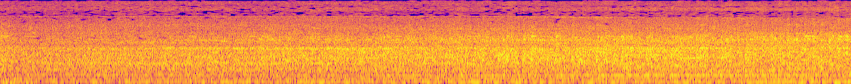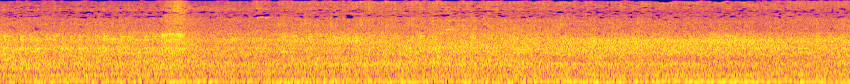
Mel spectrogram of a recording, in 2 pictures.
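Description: Diesel semi truck engine pulling hard up a steep hill, a low steady drone that grows gradually louder as the truck approaches.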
